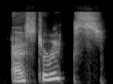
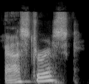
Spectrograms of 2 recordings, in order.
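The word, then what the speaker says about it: Astérix: Tau Tatis in Park Asterix. Park Asterisk? Asterix with an X.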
